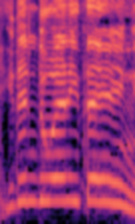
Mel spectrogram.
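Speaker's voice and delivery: very high, shrill, accusing yell. Retelling what the caught guy's girlfriend yelled: imitating someone yelling. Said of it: "his girlfriend was all yelling".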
